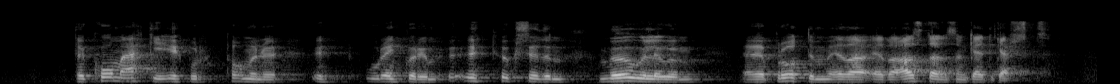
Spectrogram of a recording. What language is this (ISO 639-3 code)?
isl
